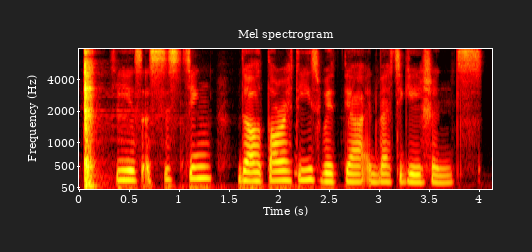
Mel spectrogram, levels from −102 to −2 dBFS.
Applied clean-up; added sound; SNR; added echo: neural mask model RNNoise.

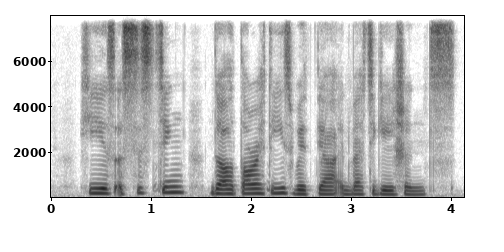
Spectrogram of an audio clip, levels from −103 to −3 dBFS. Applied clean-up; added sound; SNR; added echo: none; none; none; none.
